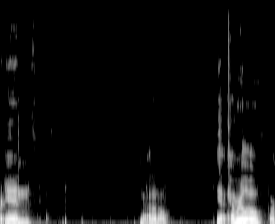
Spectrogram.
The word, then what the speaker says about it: Camarillo: but we are in i don't know yeah camarillo or camarillo lived in the la area for so long and i think i've just been straight up mispronouncing it according to wikipedia this is pronounced camarillo so um oops but this exit over here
